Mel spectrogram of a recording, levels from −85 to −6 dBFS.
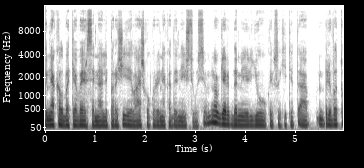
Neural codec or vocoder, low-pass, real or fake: none; 14.4 kHz; real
